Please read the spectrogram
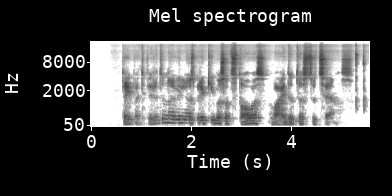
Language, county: Lithuanian, Vilnius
